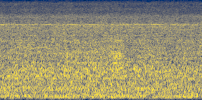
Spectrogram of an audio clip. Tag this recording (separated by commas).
Vehicle, Boat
